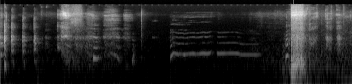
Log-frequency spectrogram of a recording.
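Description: Stifled giggling and breathy laughter from girls trying to stay quiet, with a sudden loud burst of laughter about six seconds in.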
